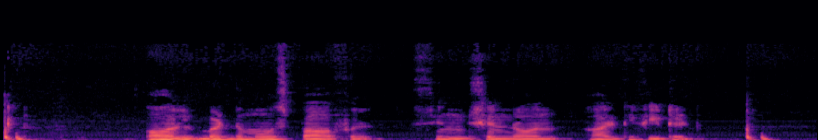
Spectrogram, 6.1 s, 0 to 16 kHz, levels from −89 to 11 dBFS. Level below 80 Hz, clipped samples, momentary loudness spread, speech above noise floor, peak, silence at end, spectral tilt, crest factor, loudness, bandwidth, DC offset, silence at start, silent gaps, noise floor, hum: -46 dBFS; under 0.1%; 13 LU; 37 dB; -8 dBFS; 0.35 s; -8.5 dB/octave; 18 dB; -26 LUFS; 8 kHz; under 0.1%; 0.05 s; none; -60 dBFS; none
